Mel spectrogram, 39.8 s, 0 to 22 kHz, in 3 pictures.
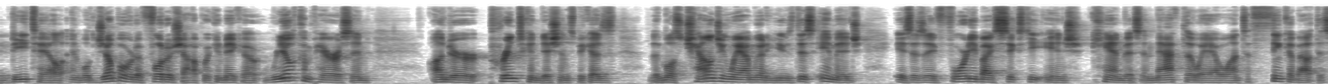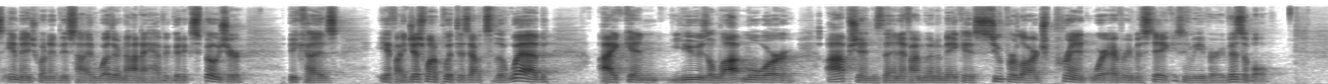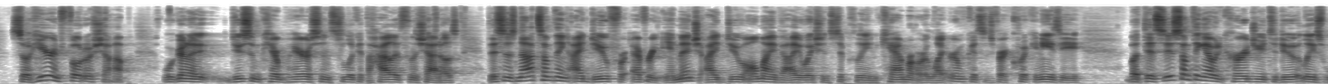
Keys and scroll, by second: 26.1 super+Tab.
